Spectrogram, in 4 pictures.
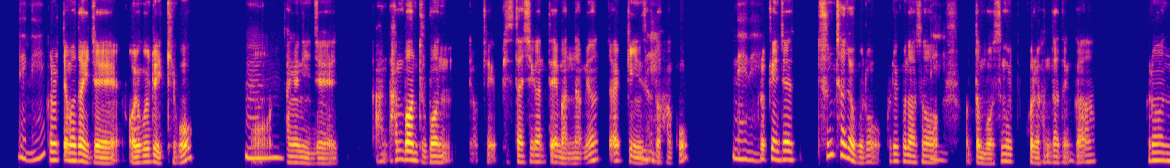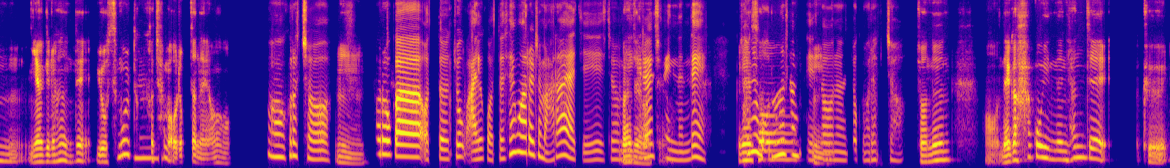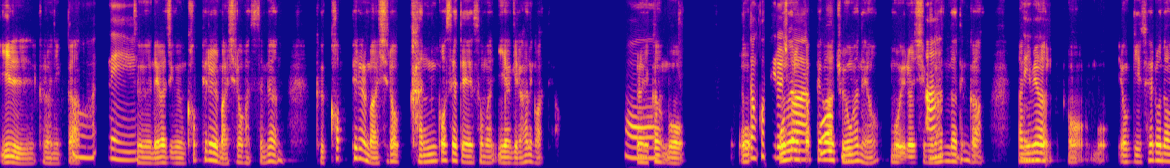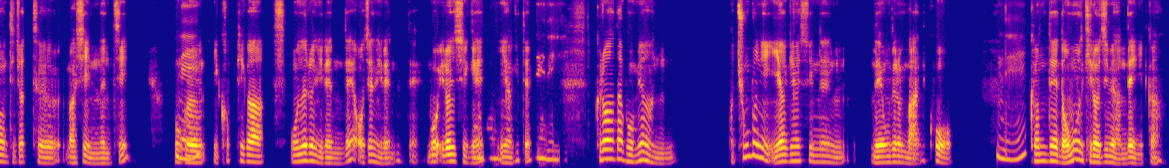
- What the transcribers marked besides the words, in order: tapping; in English: "스몰 토크를"; in English: "스몰 토크가"; other background noise
- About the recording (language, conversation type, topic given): Korean, podcast, 새로운 동네에서 자연스럽게 친구를 사귀는 쉬운 방법은 무엇인가요?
